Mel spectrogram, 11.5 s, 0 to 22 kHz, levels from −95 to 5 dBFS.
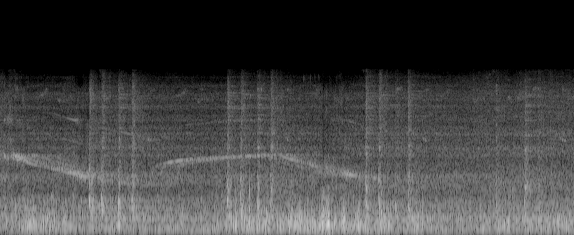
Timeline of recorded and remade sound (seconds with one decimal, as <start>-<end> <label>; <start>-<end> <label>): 0.0-0.5 remade; 0.5-1.5 recorded; 1.5-2.0 remade; 2.0-6.4 recorded; 6.4-7.0 remade; 7.0-11.5 recorded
